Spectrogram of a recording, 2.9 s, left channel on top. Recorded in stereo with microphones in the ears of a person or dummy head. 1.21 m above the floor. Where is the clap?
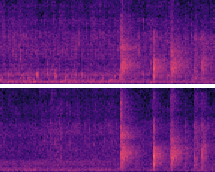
25° right (ahead or behind), 0.7 m.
